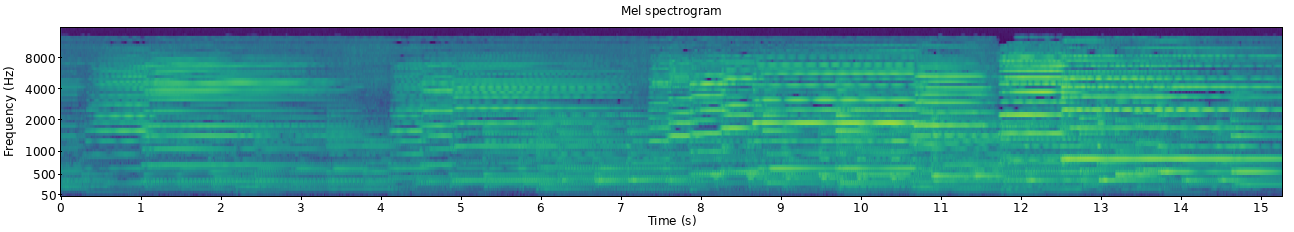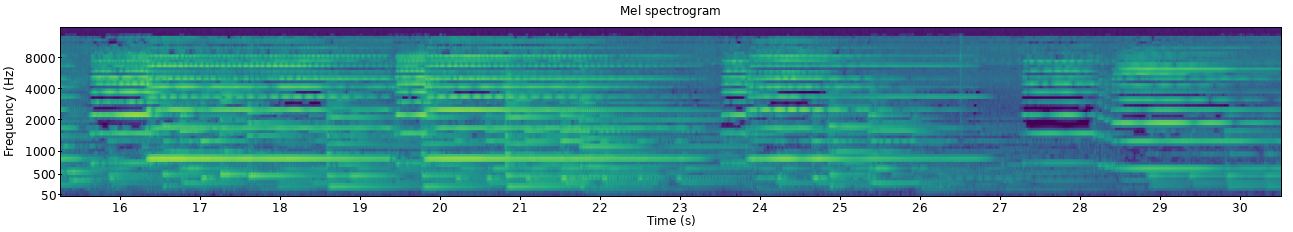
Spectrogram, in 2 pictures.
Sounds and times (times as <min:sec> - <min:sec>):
Keyboard (musical): 0:00.0 - 0:30.5.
